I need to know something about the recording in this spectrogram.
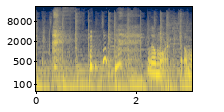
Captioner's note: laughs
